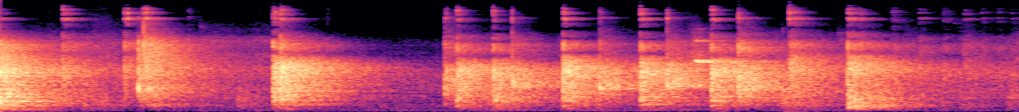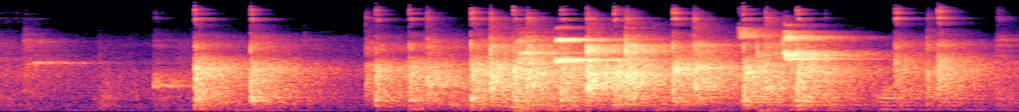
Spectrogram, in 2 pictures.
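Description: A table tennis ball clicks sharply off paddles and the table, echoing in a large hall.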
